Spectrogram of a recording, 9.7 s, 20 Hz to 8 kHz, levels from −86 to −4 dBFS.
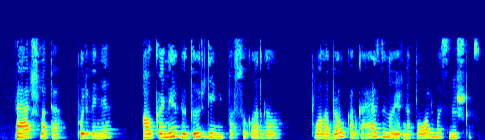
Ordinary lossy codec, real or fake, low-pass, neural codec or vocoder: MP3, 24 kbps; fake; 7.2 kHz; codec, 44.1 kHz, 2.6 kbps, SNAC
